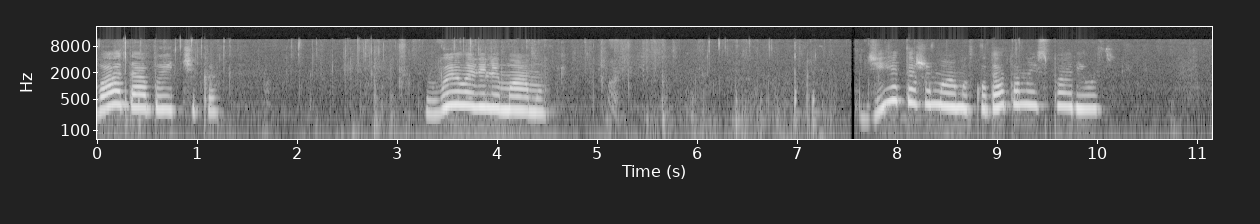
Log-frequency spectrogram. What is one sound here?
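A small dog howls and whines in long, wavering cries.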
